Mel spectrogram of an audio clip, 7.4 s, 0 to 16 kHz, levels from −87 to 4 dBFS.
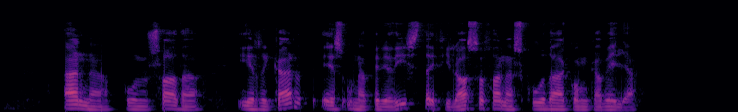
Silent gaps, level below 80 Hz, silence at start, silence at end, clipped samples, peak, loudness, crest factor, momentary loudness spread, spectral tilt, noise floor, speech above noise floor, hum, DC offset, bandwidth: none; -76 dBFS; 0.65 s; 1 s; under 0.1%; -28 dBFS; -49 LUFS; 22 dB; 9 LU; -4 dB/octave; -81 dBFS; 32 dB; none; under 0.1%; 7.6 kHz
